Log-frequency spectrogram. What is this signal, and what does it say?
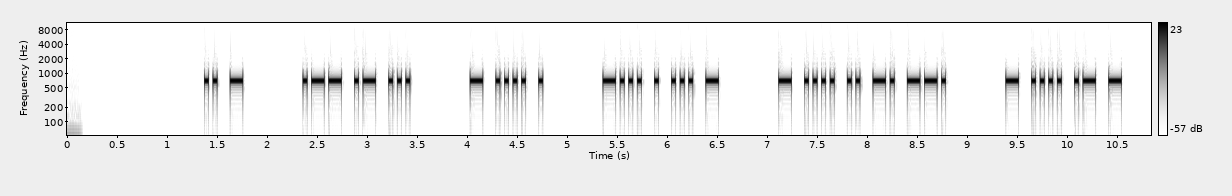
Morse code, heard as a keyed tone, about 28 wpm, 700 Hz. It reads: IT WAS THE BEST THING THAT
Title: 2x Word-Spacing - Sentences from Top 400 Words - 28wpm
